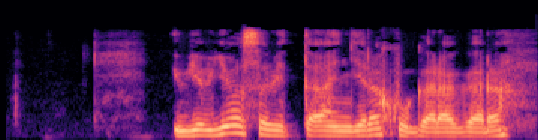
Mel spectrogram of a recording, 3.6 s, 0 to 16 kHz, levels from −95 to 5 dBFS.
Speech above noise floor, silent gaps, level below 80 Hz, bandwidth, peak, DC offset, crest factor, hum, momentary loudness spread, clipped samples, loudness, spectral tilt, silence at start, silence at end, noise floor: 52 dB; none; -54 dBFS; 7.6 kHz; -2 dBFS; under 0.1%; 12 dB; none; 3 LU; under 0.1%; -13 LUFS; -5 dB/octave; 1.15 s; 0.05 s; -65 dBFS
